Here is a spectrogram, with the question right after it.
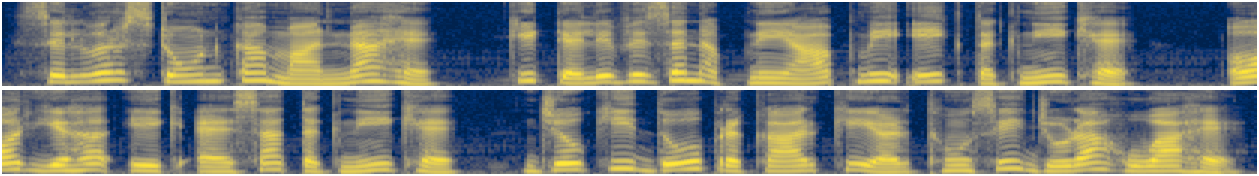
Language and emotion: Hindi, neutral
